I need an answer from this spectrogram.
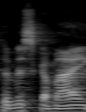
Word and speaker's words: Temiskaming: Incidentally, it's pronounced Temiskaming. Yeah, Temiskaming, that's right.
